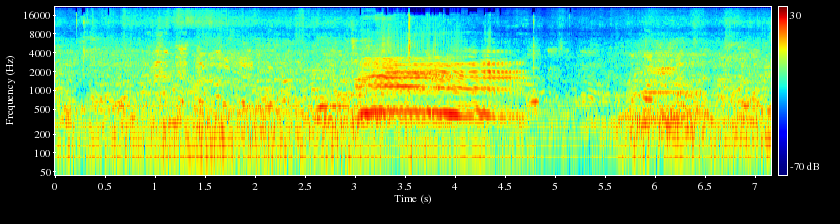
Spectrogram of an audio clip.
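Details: At Aftabganj market in Mymensingh, Bangladesh, on 27 September 2025, a Sahiwal bull calf gives one loud, long, rising-then-falling moo lasting over a second, with traders haggling and a crowd murmuring throughout.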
